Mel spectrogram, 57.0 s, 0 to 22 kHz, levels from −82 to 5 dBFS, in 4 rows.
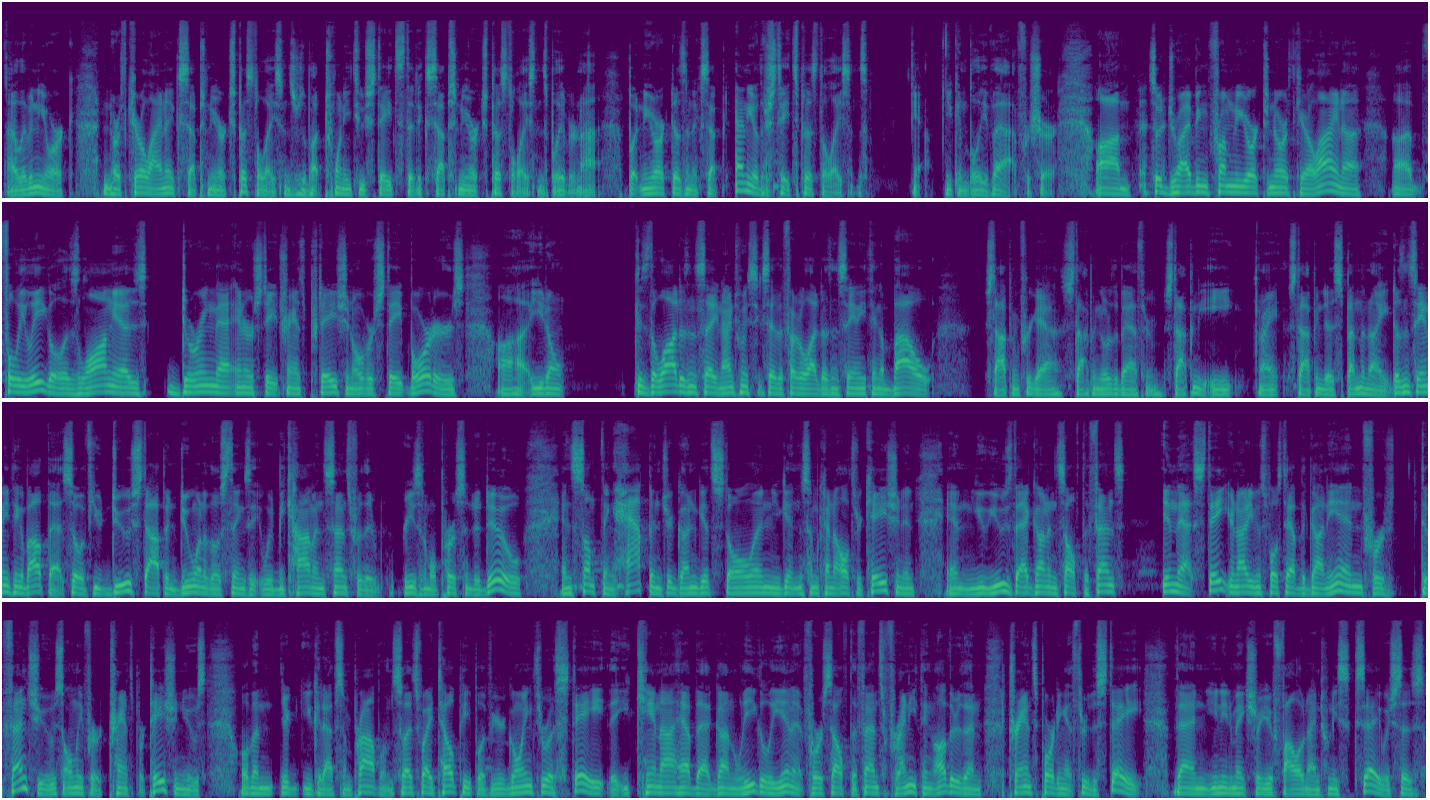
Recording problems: squashed, flat; somewhat

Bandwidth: 14.5 kHz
